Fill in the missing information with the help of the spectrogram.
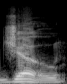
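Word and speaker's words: Djo: But now he's putting out his own music under the name Joe with a silent D at the beginning.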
